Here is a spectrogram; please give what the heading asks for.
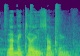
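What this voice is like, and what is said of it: Mock-serious deep voice. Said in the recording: “My serious voice. ... You sound Armenian.”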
